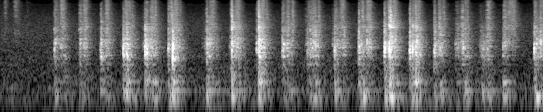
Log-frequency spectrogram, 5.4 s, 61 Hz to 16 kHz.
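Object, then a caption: Empty plastic tray. A hand rubs and strokes the flat base of an empty black plastic paint tube tray with its fingertips, a knit sleeve at the edge. About 19 short, dry swishing rubs follow in a quick, slightly uneven rhythm after a brief quiet start. Each stroke is a soft, papery scrape centered in the midrange with a bright hiss on top.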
